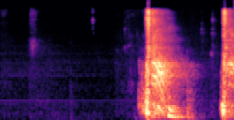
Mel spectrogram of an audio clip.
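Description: A man sneezes once, a sudden sharp burst about a second and a half in, after a near-silent pause.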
